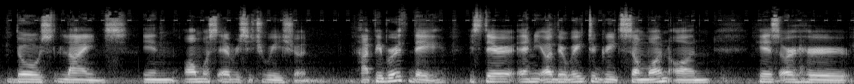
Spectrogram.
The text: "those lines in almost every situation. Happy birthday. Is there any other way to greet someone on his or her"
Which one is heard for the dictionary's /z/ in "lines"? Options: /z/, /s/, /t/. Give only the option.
/s/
